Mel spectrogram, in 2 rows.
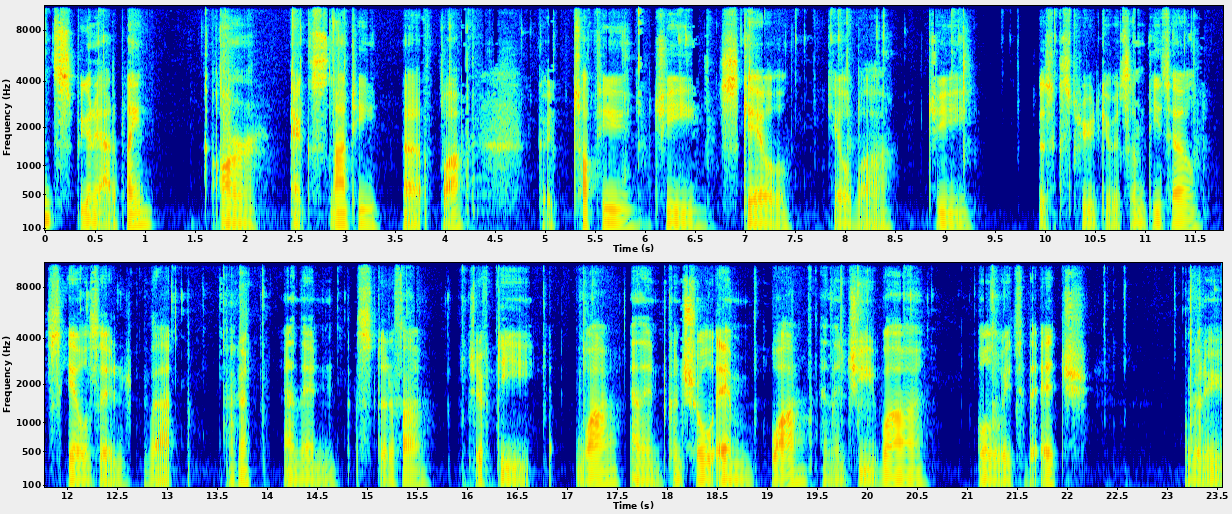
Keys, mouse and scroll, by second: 1.1-1.7 scroll down 1, 1.7 scroll down 1, 1.8 r, 5.4-5.9 scroll down 4, 5.9-8.0 typing, 9.2 e, 9.7 e, 10.3 e, 11.3 middle click, 11.5 z, 11.7 s, 12.4 scroll down 1, 12.5 middle click, 12.6 g, 13.3 middle click, 13.6 Tab, 13.7 z, 14.1-14.7 scroll up 2, 14.7-15.9 drag, 15.9 shift+middle click, 16.0 shift+d, 17.6 ctrl+m, 19.5 shift+middle drag, 19.7 g, 20.6 middle drag, 20.9 g, 21.1-21.7 shift+middle drag, 21.7-22.4 scroll up 3, 22.4 s, 23.2 Tab.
